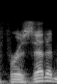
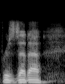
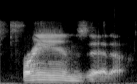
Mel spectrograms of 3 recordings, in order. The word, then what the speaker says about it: Frazetta: I think the most common mispronunciation of his name is Franzetta. You know, I get a lot of people come up, oh, I love that Franzetta or Franzetti.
